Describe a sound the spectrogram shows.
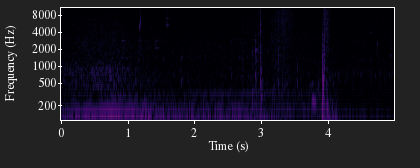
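A car engine idles with a low rumble, then cuts off.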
